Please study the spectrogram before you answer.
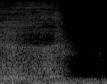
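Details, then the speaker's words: Nurse checking suction before tracheostomy suctioning a patient with a non-fenestrated cannula: brief gurgling, hissing slurp of water through the suction catheter, then quieter airflow. "I want to make sure that I actually have suction so I'm going to suction a little bit of water"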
